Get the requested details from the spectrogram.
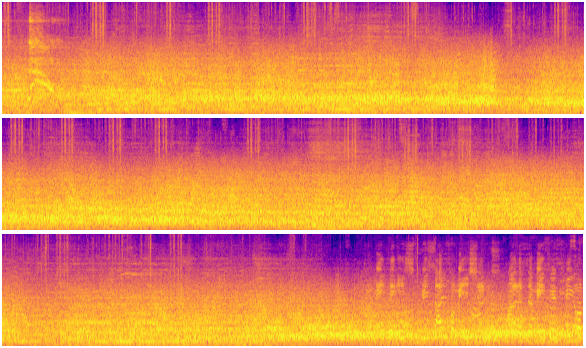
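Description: Jet engines roar loudly overhead.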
